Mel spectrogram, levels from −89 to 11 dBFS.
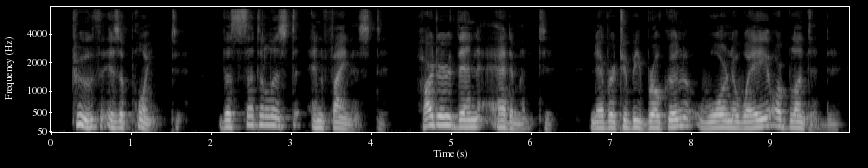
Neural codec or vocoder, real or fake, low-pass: none; real; 7.2 kHz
